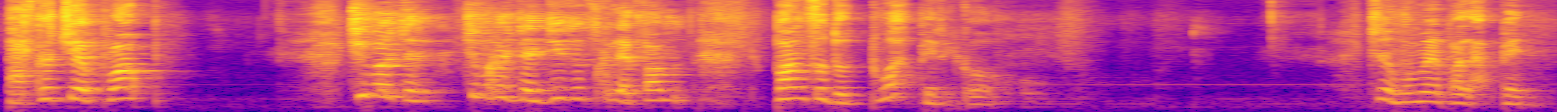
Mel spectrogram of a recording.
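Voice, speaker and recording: Woman, 50s, from Cameroon: accusatory vlog rant, loud then muttered, roomy echo. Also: fairly high pitch, sing-song, normal speed, long pauses. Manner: scolding, accusatory, shifts from shouting to quiet. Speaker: social media vlogger. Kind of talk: angry personal rant to camera. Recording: echoey room.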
